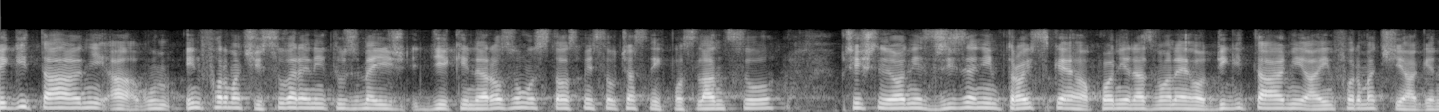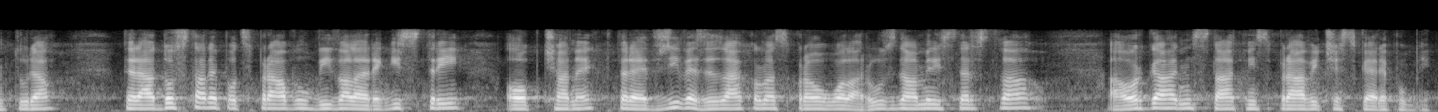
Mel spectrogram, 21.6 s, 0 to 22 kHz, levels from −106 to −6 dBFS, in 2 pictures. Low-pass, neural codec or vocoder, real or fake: 7.2 kHz; codec, 16 kHz, 4.8 kbps, FACodec; fake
